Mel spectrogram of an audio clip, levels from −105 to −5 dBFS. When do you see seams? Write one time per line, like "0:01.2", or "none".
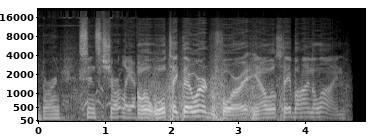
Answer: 0:01.5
